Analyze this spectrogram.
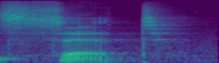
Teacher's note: the i sound is a more relaxed sound, so your tongue is more relaxed. If you try to really push your tongue up, you're going to end up pronouncing the e sound, which is not the sound we want.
